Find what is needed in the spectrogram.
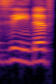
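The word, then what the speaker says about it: Zeenat: नाम है ज़ीनत फातिमा, नाम: ज़ीनत इसकी स्पेलिंग Z है।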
